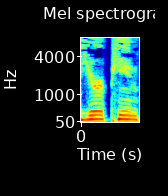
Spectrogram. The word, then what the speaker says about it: European: Examples: a university, a European country, a useful idea. Although these words begin with vowels in writing, they begin with the consonant sound U in speech.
